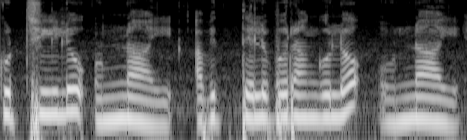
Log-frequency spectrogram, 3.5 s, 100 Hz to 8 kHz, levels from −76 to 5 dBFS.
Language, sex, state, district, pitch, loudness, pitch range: Telugu, female, Telangana, Mahabubabad, 200 Hz, -14 LUFS, 185-215 Hz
